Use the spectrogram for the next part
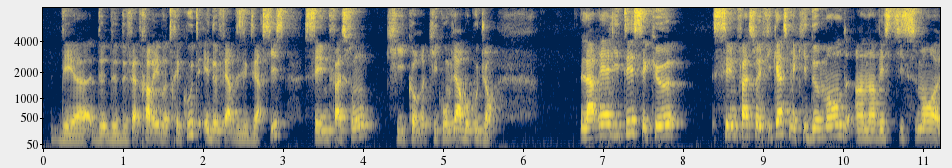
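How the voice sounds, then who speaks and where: A man speaks in a mid-range voice, chatting loosely as a podcast host and pausing to find his words. His voice rings off the walls of a reverberant room. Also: mid-range voice, darkish tone. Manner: conversational, many fillers and restarts. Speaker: podcast host and English teacher. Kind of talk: casual solo podcast talk.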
